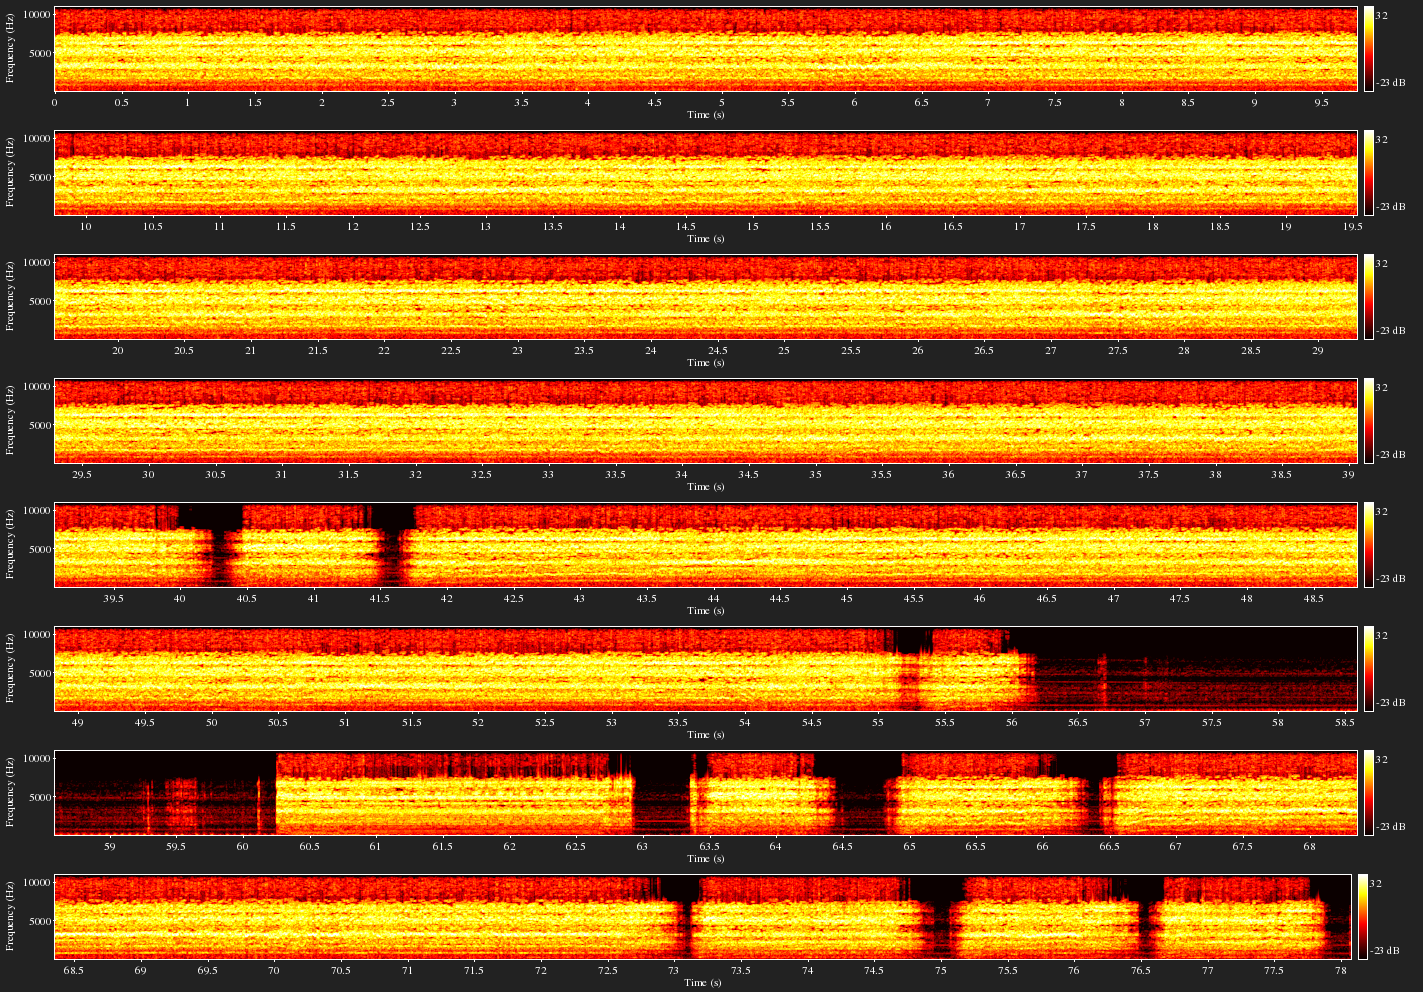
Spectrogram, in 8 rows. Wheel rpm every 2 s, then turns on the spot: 230, 220, 230, 230, 230, 230, 230, 230, 230, 230, 230, 230, 230, 220, 230, 230, 230, 220, 230, 200, 100, 210, 220, 230, 220, 230, 230, 150, 0, 0, 20, 40, 100, 140, 210, 210, 150, 110, 110.
60-62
